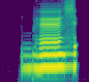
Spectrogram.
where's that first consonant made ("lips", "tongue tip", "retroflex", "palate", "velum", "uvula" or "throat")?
lips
